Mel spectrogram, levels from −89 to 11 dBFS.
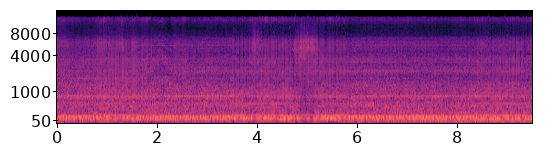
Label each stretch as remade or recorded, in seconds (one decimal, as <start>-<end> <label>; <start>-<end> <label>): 0.0-0.8 recorded; 0.8-1.6 remade; 1.6-3.5 recorded; 3.5-5.8 remade; 5.8-8.4 recorded; 8.4-9.5 remade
